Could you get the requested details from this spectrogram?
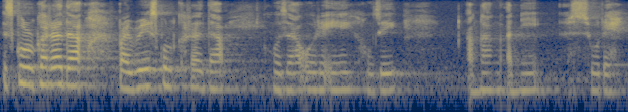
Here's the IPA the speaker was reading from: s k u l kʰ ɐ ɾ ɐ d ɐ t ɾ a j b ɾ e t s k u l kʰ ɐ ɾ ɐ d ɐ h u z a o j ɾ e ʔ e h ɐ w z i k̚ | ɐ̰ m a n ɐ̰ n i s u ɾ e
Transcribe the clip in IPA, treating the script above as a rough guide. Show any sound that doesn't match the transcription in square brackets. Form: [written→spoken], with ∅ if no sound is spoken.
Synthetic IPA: s k u l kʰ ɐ ɾ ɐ d ɐ [t→p] ɾ a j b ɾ e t s k u l kʰ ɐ ɾ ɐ d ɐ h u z a o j ɾ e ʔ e h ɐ w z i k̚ | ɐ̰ [m→ŋ] a [n→ŋ] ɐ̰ n i s u ɾ e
